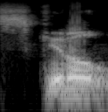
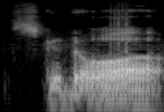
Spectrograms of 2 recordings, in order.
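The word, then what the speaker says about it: Skiddaw: Well, it's they pronounce it Skittle like the candy. Actually, it's pronounced Skidaw. That's why Skidaw.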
